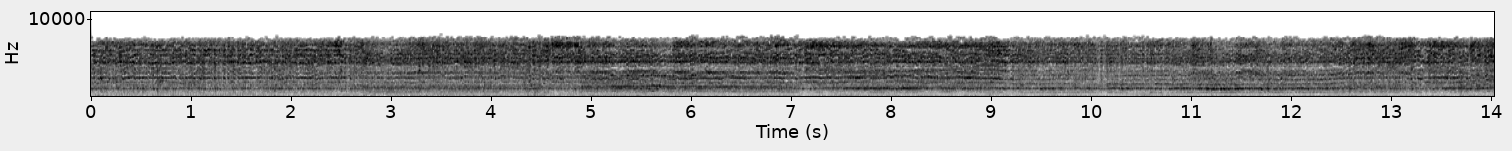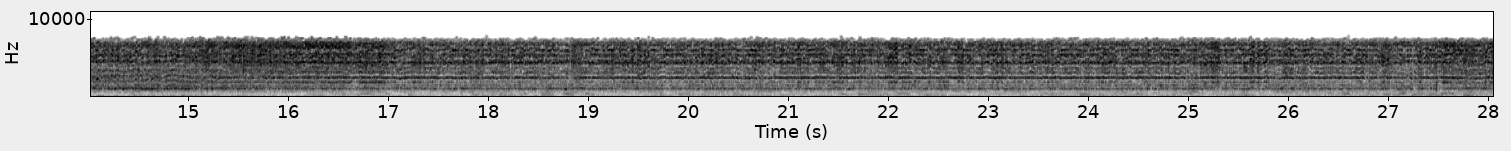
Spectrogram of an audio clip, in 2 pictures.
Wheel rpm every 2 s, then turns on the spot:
160, 160, 160, 160, 150, 140, 160, 160, 160, 160, 160, 160, 160, 160.
none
